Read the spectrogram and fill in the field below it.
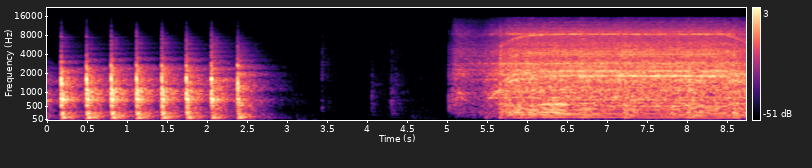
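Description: Eight sharp metallic hammer strikes ring out in an even rhythm on a Citroën Ami side panel, followed by a few faint taps, then a loud continuous whooshing drone.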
